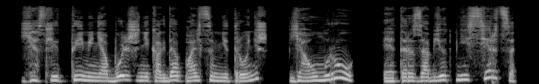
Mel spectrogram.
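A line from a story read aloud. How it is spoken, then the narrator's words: Whisper. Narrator (Russian): прошептала Арина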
